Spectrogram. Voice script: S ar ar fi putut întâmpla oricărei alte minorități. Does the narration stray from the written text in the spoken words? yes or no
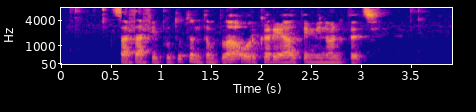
no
